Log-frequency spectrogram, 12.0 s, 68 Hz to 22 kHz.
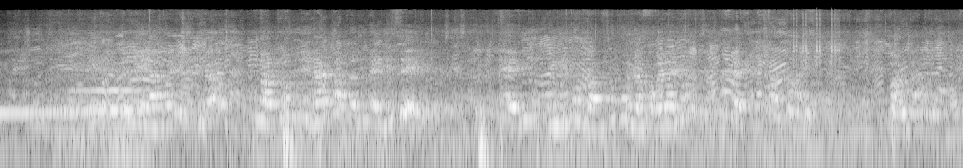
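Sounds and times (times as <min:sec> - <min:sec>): held musical note: 0:00.0 - 0:02.6.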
